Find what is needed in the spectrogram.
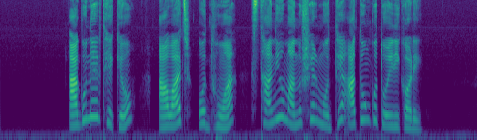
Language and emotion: Bengali, neutral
